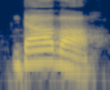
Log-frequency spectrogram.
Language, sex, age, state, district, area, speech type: Marathi, female, 30-45, Maharashtra, Mumbai Suburban, urban, read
